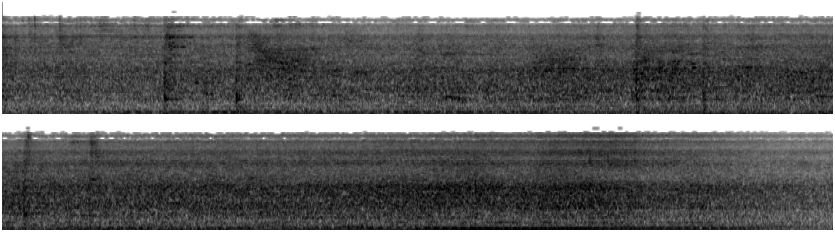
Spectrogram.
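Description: Vietnam Railways passenger train moving slowly past the platform, wheels clicking now and then over the rails, over a steady low hum of the diesel generator in the rear power car. The hum grows loudest about twelve to fifteen seconds in as the power car passes, then eases.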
